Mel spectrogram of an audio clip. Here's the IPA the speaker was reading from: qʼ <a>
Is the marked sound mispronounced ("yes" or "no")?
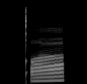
no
